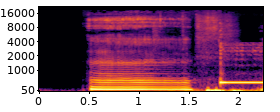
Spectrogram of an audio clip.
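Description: Telephone ringing on an outgoing call placed live from a radio studio. A loud, buzzy tone holds for about a second, then a short break, followed by a steady higher beep.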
